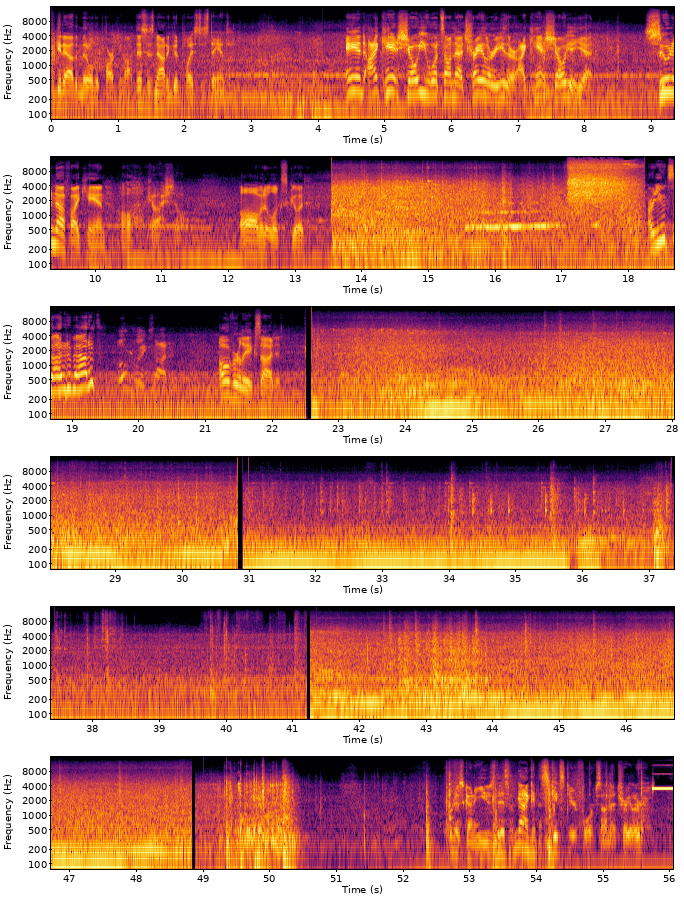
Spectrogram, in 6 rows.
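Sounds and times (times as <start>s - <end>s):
engine revving: 13.1s - 15.9s, 21.2s - 37.4s, 41.2s - 48.9s.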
